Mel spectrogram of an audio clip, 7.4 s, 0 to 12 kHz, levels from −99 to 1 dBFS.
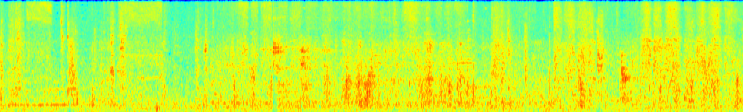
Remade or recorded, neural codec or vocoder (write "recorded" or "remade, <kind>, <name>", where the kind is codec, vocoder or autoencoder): recorded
